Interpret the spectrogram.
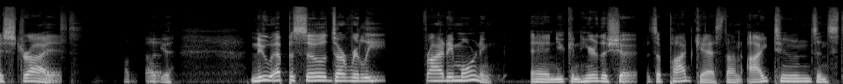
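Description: AAC frame loss with concealment hits the speech at 0.45 to 1.66 s, 3.72 to 4.31 s and 6.24 to 6.55 s. The decoder loses compressed frames and patches each gap from the last good spectrum, so the sound turns smeared, noisy or phasey. The first stretch is broken up, with about 830 ms missing in gaps up to around 150 ms. The second loses about 510 ms, the third about 230 ms.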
